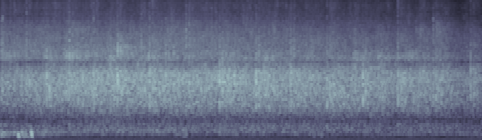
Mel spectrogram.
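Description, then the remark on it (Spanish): A crowd applauds steadily for several seconds, a dense, even wash of many hands clapping at once with no talking over it. “démosle un fuerte aplauso aquí.”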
